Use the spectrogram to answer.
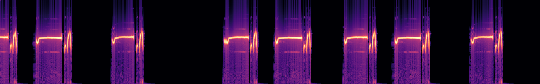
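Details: Song of a male red prinia meant to draw and agitate wild birds: short pure whistles each closing with a sharp rising flick, delivered in quick bursts of two or three with brief pauses, clean background.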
